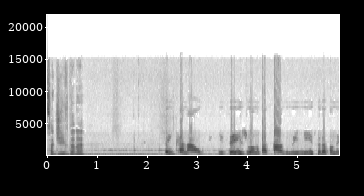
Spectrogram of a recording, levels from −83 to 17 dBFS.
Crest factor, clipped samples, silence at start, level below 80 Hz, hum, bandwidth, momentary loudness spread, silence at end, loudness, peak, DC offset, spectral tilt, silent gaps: 16 dB; under 0.1%; 0 s; -42 dBFS; none; 16 kHz; 9 LU; 0 s; -22 LUFS; -8 dBFS; under 0.1%; -4 dB/octave; none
